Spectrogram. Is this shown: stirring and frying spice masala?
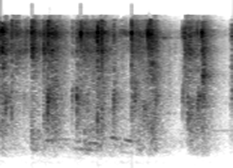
no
